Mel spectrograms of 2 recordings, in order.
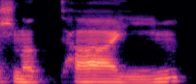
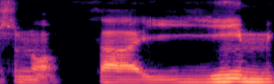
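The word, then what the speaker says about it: שנתיים: So not shanatayim, but shanathayim. Yim. There needs to be a Y, E sound.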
